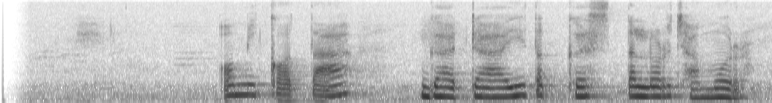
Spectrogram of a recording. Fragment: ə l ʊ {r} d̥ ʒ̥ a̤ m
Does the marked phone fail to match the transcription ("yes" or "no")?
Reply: no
